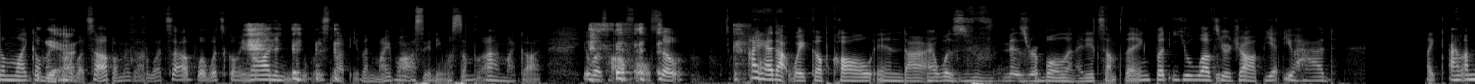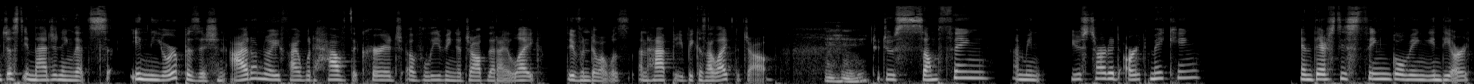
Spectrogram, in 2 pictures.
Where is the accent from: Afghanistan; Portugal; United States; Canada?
Portugal; I'm from Portugal, and there's this mentality here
